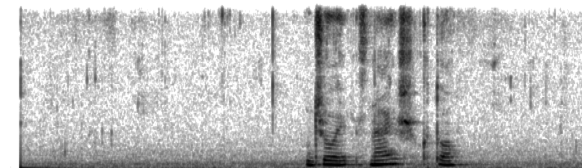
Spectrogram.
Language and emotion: Russian, neutral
